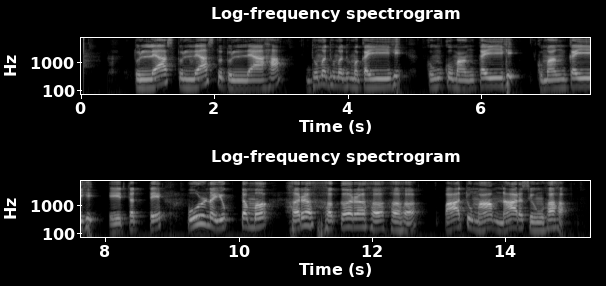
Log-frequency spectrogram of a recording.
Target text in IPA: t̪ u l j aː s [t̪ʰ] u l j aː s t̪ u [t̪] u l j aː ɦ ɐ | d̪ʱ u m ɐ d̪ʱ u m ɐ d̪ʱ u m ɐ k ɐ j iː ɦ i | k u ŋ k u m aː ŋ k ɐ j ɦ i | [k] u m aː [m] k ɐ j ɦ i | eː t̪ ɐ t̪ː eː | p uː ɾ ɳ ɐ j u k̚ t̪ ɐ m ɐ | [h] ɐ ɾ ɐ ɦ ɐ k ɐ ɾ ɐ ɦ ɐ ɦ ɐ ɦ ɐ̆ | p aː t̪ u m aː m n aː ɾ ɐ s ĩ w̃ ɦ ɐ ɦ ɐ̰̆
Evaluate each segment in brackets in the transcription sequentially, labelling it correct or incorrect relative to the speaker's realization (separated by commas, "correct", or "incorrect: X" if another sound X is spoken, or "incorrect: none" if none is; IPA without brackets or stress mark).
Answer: incorrect: t̪, correct, correct, incorrect: ŋ, correct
